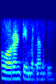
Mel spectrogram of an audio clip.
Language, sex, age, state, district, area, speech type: Sindhi, female, 45-60, Maharashtra, Thane, urban, conversation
